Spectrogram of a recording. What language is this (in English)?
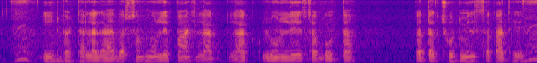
Chhattisgarhi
